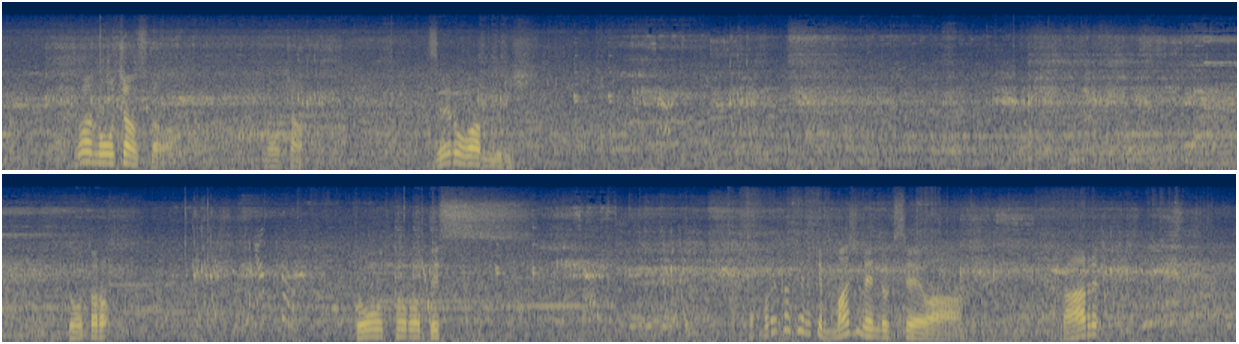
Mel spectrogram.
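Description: A slot machine plays loud electronic music and sound effects.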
